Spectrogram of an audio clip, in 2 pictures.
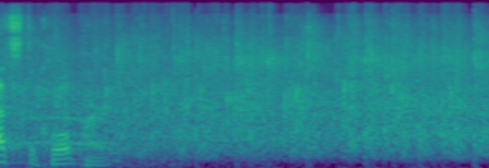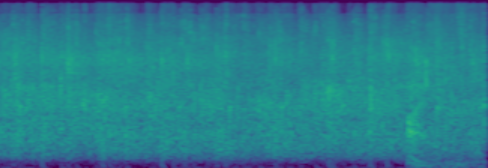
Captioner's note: applause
